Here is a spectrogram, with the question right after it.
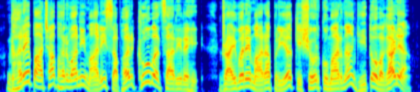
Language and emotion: Gujarati, happy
